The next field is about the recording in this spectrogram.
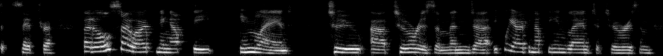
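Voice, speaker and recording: An Australian woman, a councillor, speaking in support of a motion at a council meeting, hesitant and full of fillers but earnest. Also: lowish voice. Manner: hesitant, many fillers, plain earnest speech. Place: council chamber. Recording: dull, lo-fi sound.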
